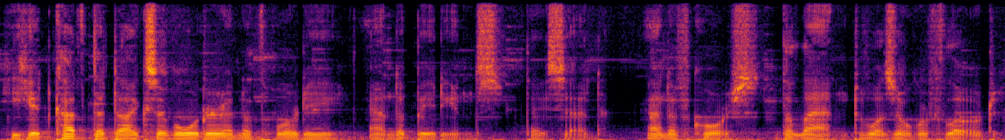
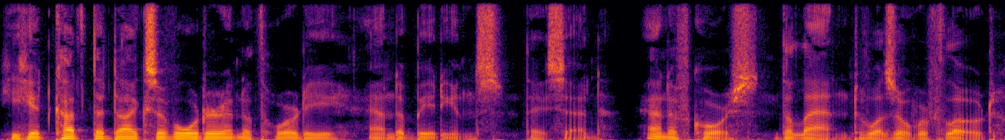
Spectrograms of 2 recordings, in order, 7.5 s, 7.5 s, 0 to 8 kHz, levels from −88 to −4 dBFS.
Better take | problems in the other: second | noise reduction (neural separator model SepFormer DNS4)

